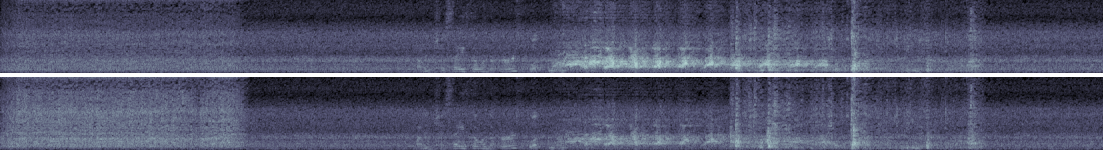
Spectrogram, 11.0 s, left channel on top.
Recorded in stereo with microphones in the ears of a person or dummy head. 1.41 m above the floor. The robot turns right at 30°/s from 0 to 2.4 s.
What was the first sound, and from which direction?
A man speaking, 15° right (ahead or behind).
